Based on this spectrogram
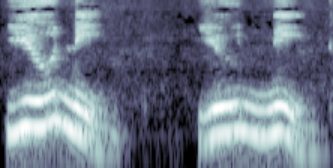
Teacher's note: Percebe como esse D final, need, quase não aparece.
